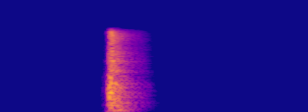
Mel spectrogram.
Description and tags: I dropped a book. Wow.
drop, book, fall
